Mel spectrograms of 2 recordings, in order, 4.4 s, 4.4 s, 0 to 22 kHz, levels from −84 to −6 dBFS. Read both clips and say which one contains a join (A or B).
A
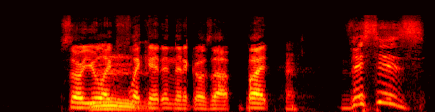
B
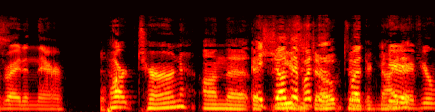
B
